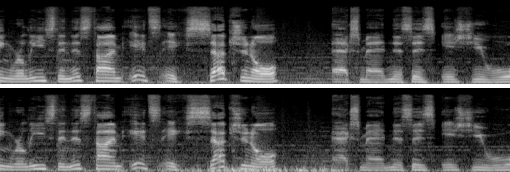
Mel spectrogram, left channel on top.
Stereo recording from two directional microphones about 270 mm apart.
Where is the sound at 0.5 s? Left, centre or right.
Left.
